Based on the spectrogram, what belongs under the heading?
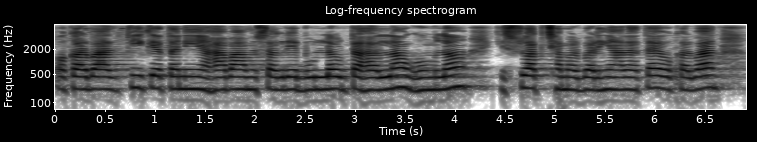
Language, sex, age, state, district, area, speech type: Maithili, female, 60+, Bihar, Begusarai, rural, spontaneous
